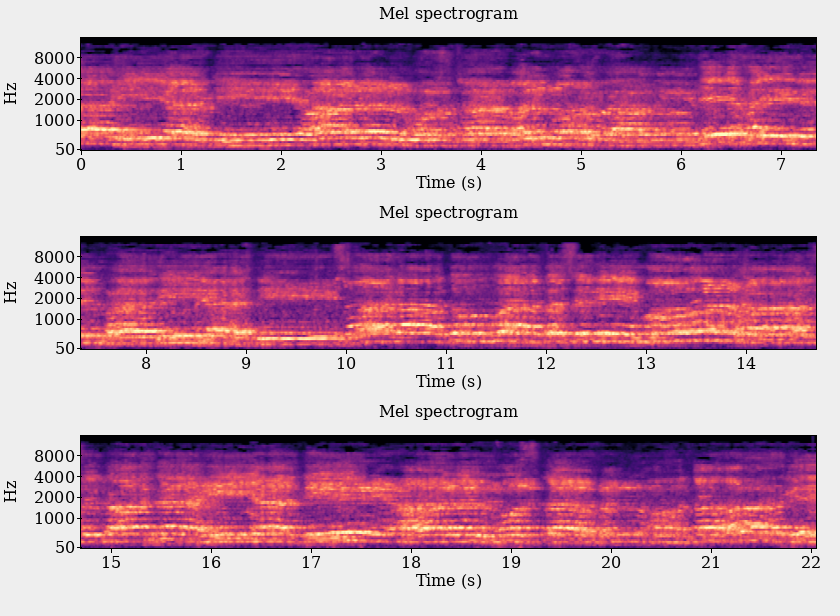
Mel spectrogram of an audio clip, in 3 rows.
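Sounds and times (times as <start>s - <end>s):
men chanting together: 0.0s - 22.0s.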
